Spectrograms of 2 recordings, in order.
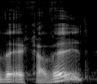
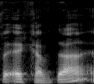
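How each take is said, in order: First: Ve'ekaved, slowly, ending in a closed -ved; slow ve'ekaved, last syllable "veid"; written form. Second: Ve'ekavda, slowly, ending in an open -da; slow ve'ekavda, last syllable "dah"; pronounced form. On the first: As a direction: read ve'ekaved as written, with no final "ah". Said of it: "It's written ve'ekaved". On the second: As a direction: read ve'ekavda with the final "ah" sounded. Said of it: "but it's pronounced ve'ekavda". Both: Shown as a demonstration.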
